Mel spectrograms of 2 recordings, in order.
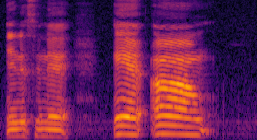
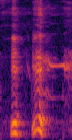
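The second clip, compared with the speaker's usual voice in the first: high mocking laugh; 9 semitones higher, 4 dB quieter than usual. Mimics Garcelle's laugh.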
